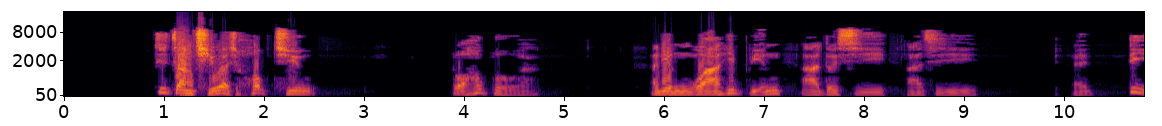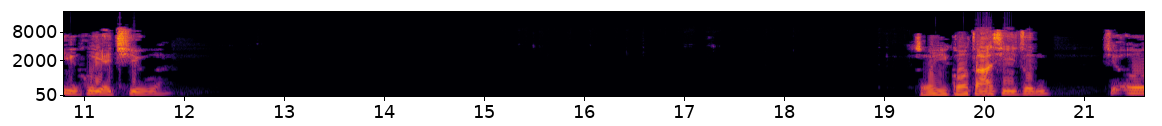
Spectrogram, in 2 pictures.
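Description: An elderly man speaks calmly into a close microphone, with pauses.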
